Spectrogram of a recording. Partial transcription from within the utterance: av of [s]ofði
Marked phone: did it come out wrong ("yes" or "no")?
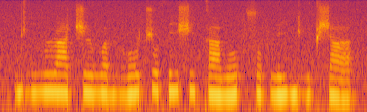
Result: no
